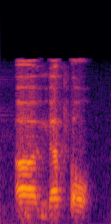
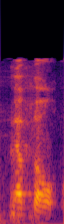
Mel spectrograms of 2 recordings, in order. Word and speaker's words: NETL: And so how do you pronounce the acronym? – NETL. – NETL, okay. – NETL, like nestling in, NETL.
